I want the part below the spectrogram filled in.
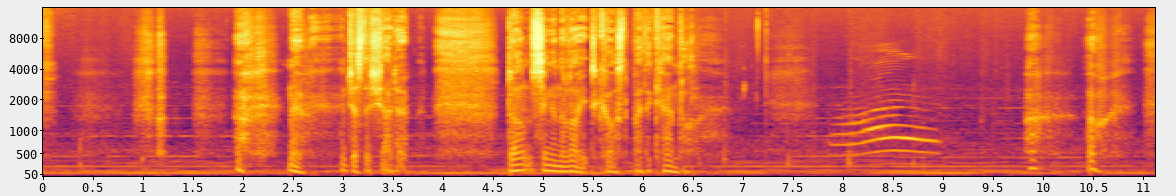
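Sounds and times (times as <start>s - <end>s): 
speech: 2.0s - 6.6s, 9.8s - 10.8s
cat meowing: 7.7s - 9.2s.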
